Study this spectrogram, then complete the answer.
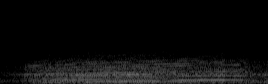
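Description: A 2024 Toyota Grand Highlander Limited three-row SUV with an 8-speed automatic accelerates in traffic, its engine note rising to a steady, sustained drone heard close from inside the cabin with no talk.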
